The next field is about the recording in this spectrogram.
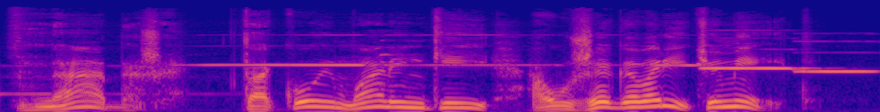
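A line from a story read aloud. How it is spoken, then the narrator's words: Surprised exclamation. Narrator (Russian): Удивилась Мария и воскликнула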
